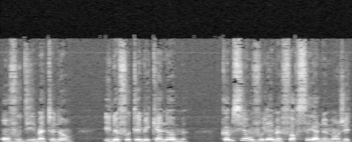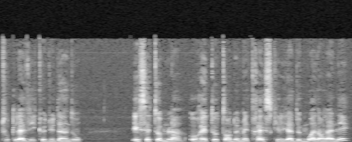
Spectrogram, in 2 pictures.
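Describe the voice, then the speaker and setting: A woman's voice: medium pitch, steady tone, normal speed, warm tone, natural voice. A woman voicing an indignant aristocratic old grandmother who lectures with passion. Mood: impassioned. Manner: impassioned, lecturing.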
